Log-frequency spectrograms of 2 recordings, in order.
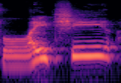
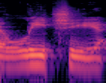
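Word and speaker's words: lychee: question of the day do you pronounce Lis fruit as Lei or leachi I personally pronounce it as Lei and I spell it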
